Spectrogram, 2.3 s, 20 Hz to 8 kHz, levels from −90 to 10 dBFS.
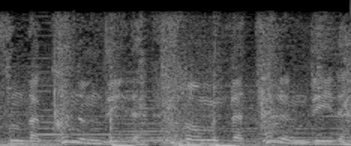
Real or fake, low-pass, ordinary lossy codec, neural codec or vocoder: real; 7.2 kHz; AAC, 48 kbps; none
